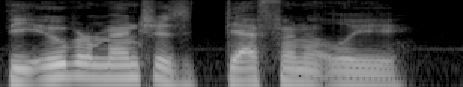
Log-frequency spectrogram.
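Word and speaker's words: Übermensch: In this chapter, he brings up Nietzsche, I believe, and the idea of the Ubermonk, the Superman. I think I mispronounced that. The Ubermensch.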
